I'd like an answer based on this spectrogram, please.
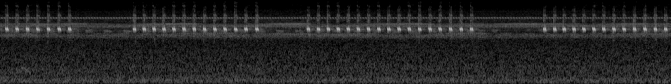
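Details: Male black cricket (Phonarellus ritsemai) chirping a sharp, high ticking 'kichi-kichi': bursts of about eight to twelve rapid clicks, separated by short pauses, against a quiet background.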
